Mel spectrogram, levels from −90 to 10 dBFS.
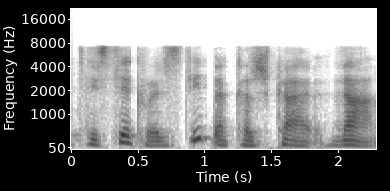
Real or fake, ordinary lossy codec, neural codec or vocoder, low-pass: fake; AAC, 32 kbps; codec, 16 kHz, 1 kbps, FunCodec, trained on Chinese and English, 50 frames a second; 7.2 kHz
